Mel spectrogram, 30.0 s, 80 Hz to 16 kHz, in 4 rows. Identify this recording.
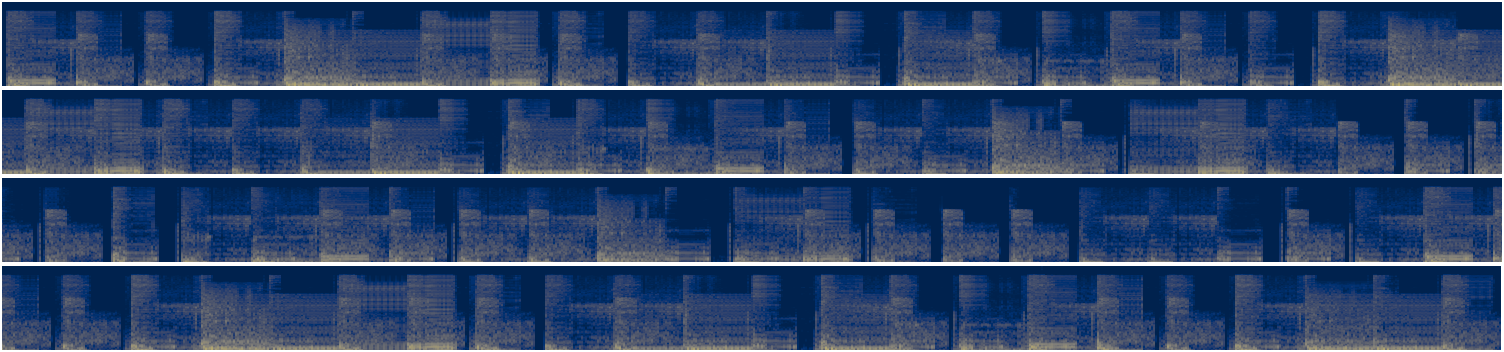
Music > Multiple instruments
Demo Track #3277 (Industraumatic)
Sci-fi, Ambient, Games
